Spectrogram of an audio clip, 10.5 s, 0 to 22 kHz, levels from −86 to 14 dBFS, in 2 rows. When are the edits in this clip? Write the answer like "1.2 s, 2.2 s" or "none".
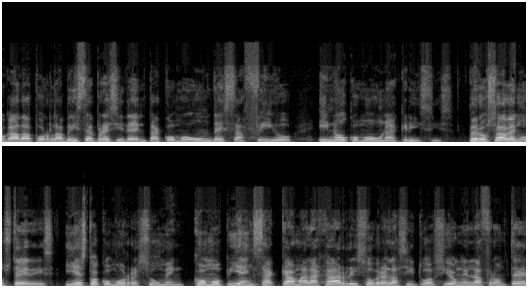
4.6 s, 7.1 s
